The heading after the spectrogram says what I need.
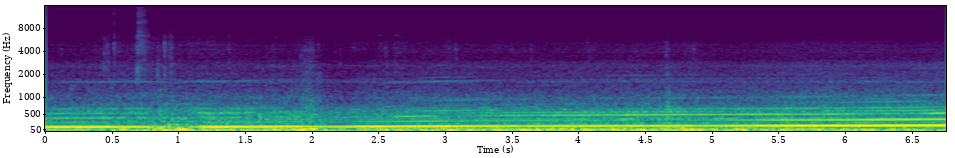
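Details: Mazda RX-8 rotary after rebuild: smooth, buzzy rotary note climbing steadily in pitch as it pulls through the revs, no stumbling or knocking; engine sounds healthy.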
